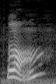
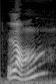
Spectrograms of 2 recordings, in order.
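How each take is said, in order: No difference in how they are said.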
